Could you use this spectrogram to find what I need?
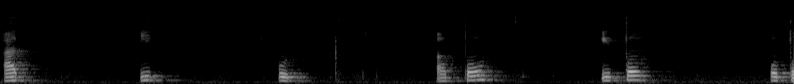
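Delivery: "अत, इत, उत" read fluently with a bouncing echo. Shown as a demonstration. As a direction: read "अत इत उत" smoothly, each with qalqala. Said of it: "रवानी में पढ़ाती हूँ". ("अत, इत, उत" रवानी में, गूँज के साथ)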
